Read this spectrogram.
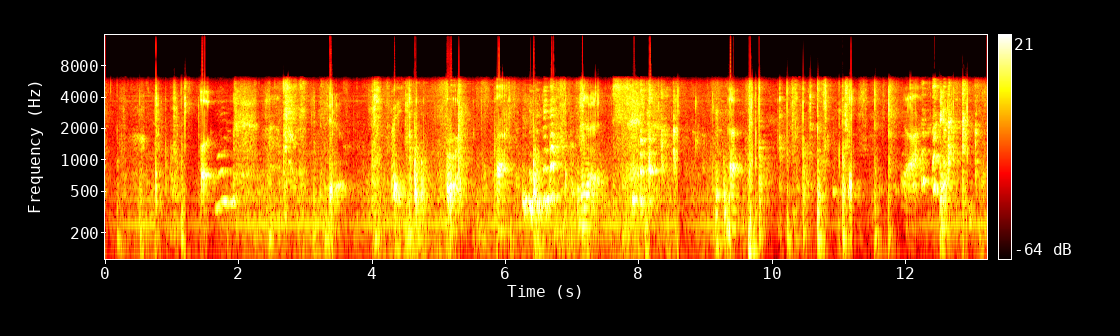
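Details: A 4-year-old boy burping on demand while counting to ten: repeated deliberate belches mixed with talk and faint background music; voluntary burping.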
